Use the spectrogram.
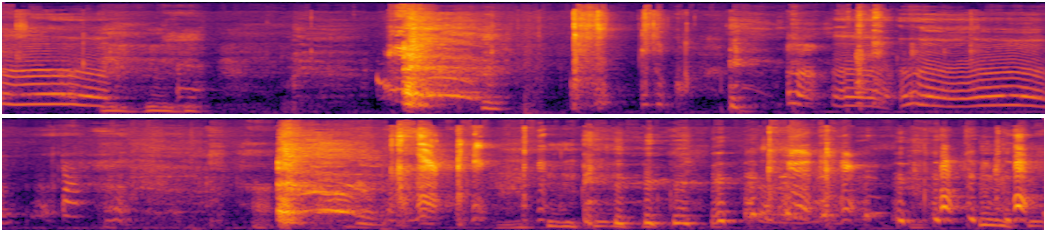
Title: Twins Laughing at Mommy's Cough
